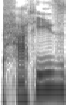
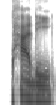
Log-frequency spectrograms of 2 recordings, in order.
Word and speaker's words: Paddy: I noticed a lot of Americans say St. Patty's Day with two T's. Patty. Paddy. Two D's. Interesting. So that's the Irish way.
